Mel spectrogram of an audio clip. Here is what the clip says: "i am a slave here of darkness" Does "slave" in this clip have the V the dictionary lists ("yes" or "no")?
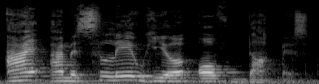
no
